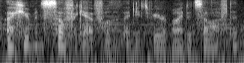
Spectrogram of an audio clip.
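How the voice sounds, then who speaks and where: A man's voice: fairly high pitch, fairly quick, lightly acted. A man voicing a smug, dismissive birdlike alien in a sci-fi audio drama. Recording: music behind voice.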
